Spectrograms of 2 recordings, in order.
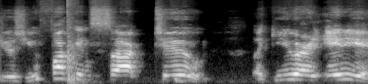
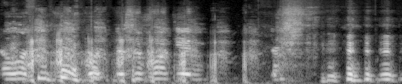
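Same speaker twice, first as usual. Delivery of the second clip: laughing disbelief; 6 semitones higher, much slower than usual. Retold or imitated. Dog finds something, laughing.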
